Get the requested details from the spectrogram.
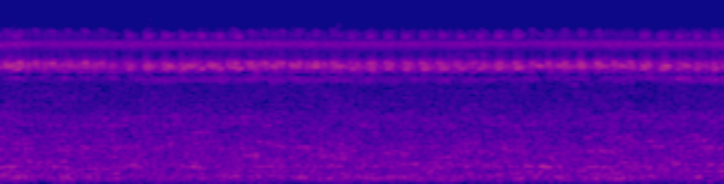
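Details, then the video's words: Rural summer night chorus of grass insects by a grandmother's home: a constant, even, high shrill buzz in several layers with no breaks and nothing else clearly heard. "여름소리 풀벌레소리 시골밤소리"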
